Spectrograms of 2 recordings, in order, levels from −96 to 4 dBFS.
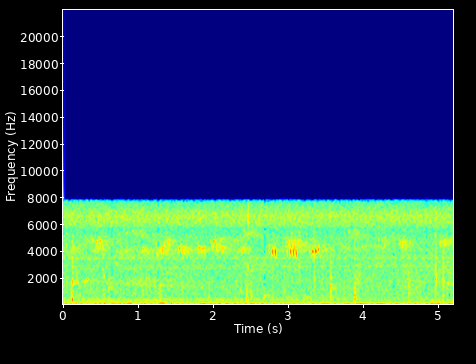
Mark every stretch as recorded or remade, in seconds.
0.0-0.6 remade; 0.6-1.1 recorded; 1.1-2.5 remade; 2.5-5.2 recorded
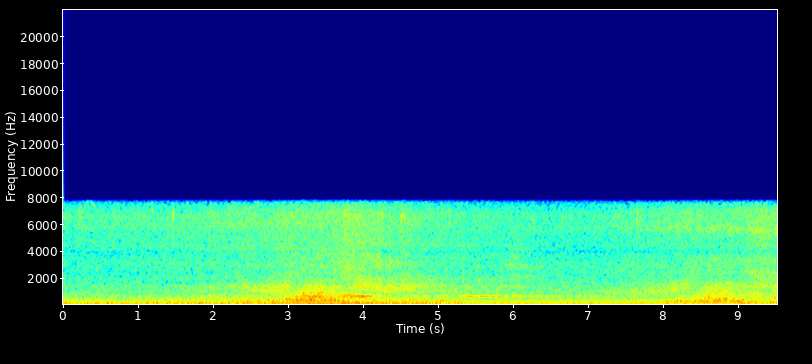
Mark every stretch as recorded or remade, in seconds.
0.0-1.5 recorded; 1.5-3.0 remade; 3.0-9.5 recorded

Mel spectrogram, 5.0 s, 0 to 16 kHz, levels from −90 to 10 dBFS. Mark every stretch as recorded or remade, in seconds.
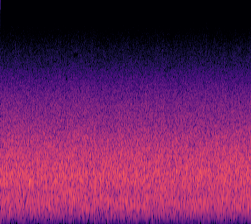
0.0-5.0 recorded

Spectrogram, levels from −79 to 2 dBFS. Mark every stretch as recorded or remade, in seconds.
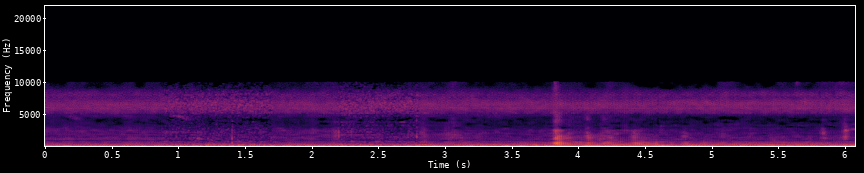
0.0-0.9 remade; 0.9-1.7 recorded; 1.7-2.2 remade; 2.2-2.8 recorded; 2.8-6.1 remade

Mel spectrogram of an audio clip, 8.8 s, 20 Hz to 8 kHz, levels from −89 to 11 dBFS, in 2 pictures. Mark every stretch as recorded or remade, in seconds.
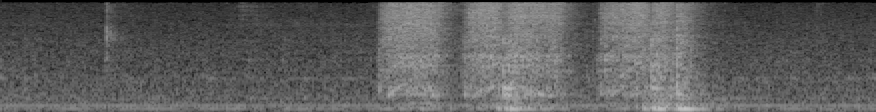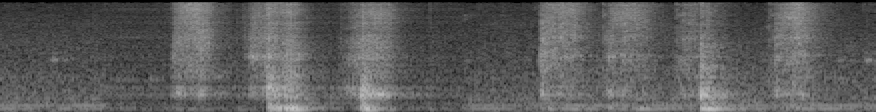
0.0-4.9 recorded; 4.9-6.7 remade; 6.7-8.8 recorded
